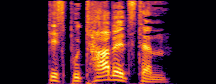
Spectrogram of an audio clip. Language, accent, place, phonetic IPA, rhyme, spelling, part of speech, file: German, Germany, Berlin, [ˌdɪspuˈtaːbl̩stəm], -aːbl̩stəm, disputabelstem, adjective, De-disputabelstem.ogg
- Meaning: strong dative masculine/neuter singular superlative degree of disputabel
